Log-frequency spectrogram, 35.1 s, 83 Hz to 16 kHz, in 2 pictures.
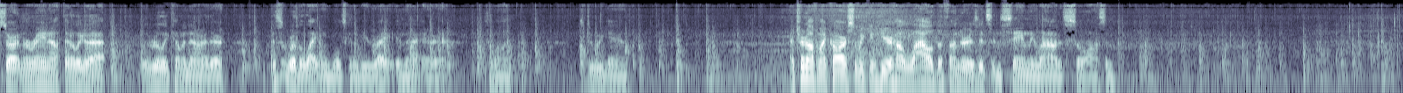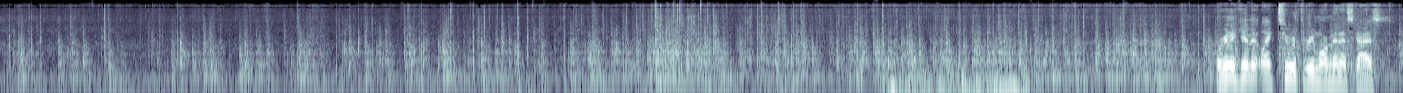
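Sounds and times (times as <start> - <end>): rain on car roof: 0.0 - 35.0
low rumble: 8.8 - 14.6, 28.5 - 32.4.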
